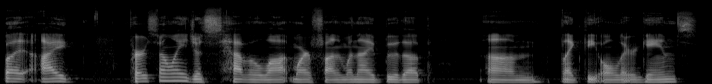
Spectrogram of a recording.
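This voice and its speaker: A man co-hosting a casual podcast, talking through his opinions in an explanatory, measured way. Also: on the low side, fairly even intonation, bright, forceful tone, smooth. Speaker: podcast co-host. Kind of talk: casual gaming podcast chat.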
